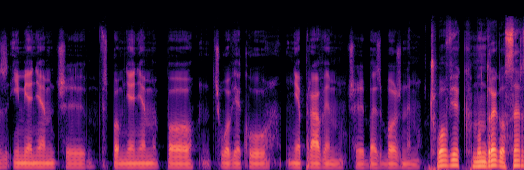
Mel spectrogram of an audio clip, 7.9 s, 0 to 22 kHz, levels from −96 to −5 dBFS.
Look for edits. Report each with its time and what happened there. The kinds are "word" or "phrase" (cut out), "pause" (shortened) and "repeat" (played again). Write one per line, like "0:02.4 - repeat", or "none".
0:05.2 - pause
0:06.4 - pause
